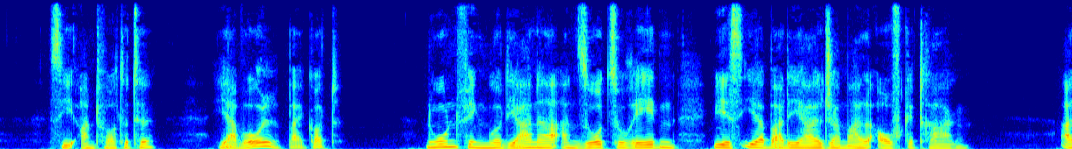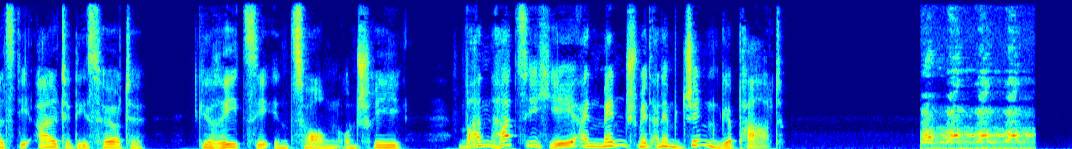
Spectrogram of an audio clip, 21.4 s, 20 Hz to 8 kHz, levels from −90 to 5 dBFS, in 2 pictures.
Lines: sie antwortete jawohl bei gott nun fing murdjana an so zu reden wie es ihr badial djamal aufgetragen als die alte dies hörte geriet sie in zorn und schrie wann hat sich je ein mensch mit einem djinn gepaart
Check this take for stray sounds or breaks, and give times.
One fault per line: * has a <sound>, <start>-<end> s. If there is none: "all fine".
* has a bark, 19.9-21.1 s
